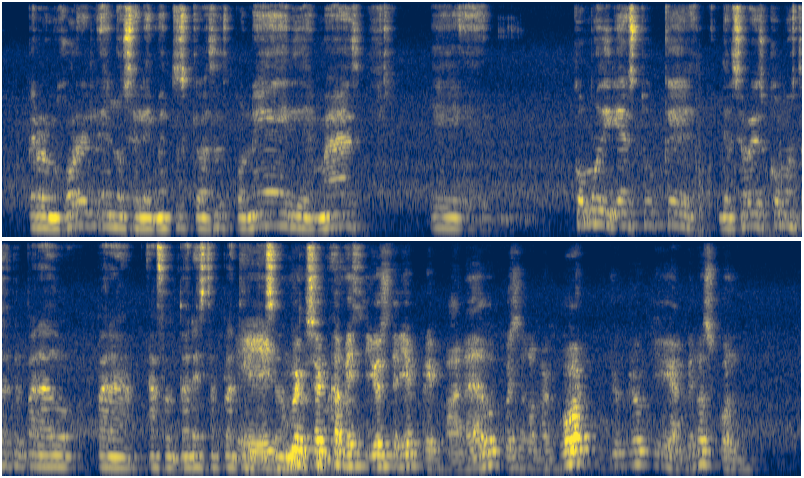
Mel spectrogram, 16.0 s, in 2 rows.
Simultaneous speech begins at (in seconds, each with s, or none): 10.3 s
